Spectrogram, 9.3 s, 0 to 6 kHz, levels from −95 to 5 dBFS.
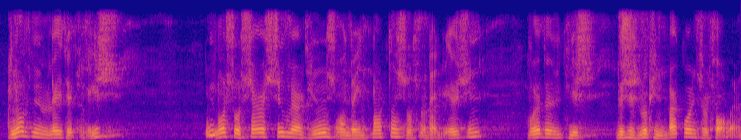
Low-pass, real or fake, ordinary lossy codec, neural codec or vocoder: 5.4 kHz; fake; none; autoencoder, 22.05 kHz, a latent of 192 numbers a frame, VITS, trained on one speaker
